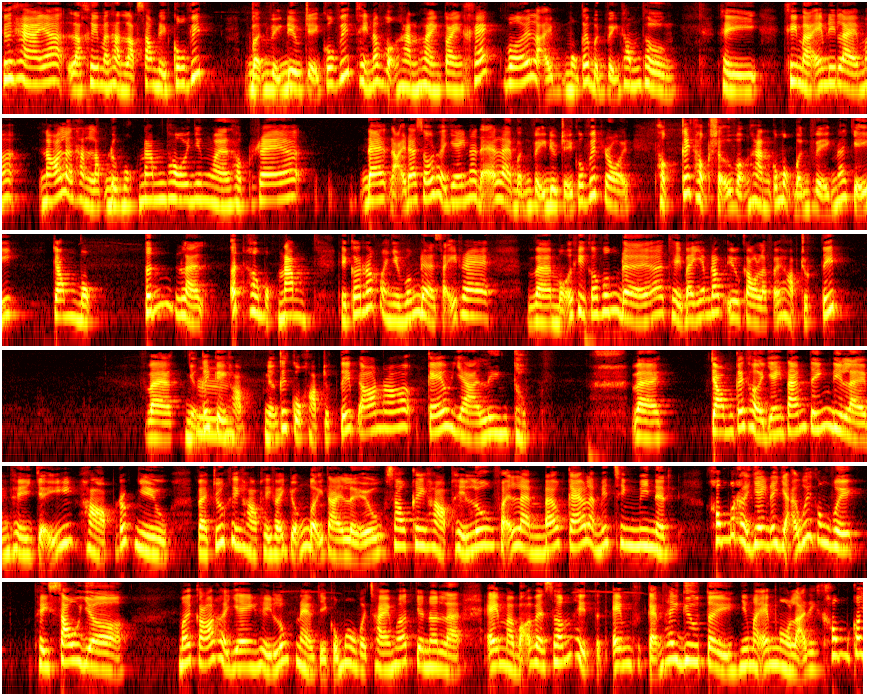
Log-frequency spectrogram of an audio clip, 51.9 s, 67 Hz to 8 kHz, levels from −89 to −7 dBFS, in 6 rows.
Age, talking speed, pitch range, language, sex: 20-39, 240 wpm, 200-285 Hz, Vietnamese, female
